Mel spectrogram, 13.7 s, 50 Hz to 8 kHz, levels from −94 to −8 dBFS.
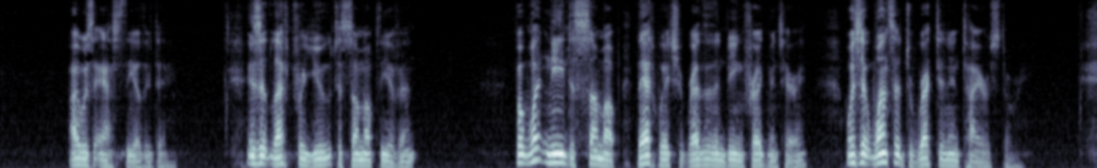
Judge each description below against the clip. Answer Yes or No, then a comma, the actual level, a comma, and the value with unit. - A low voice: Yes, low, 105 Hz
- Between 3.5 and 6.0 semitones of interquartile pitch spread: Yes, average, 4.9 semitones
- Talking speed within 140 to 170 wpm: Yes, average, 160 wpm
